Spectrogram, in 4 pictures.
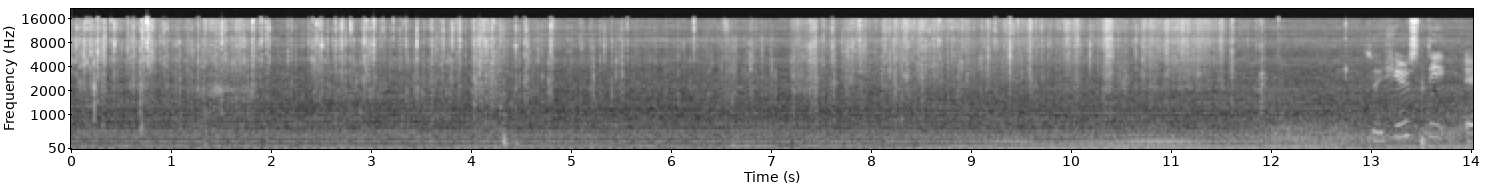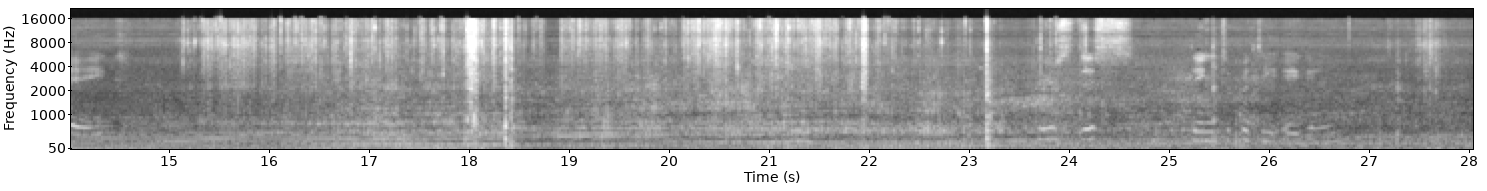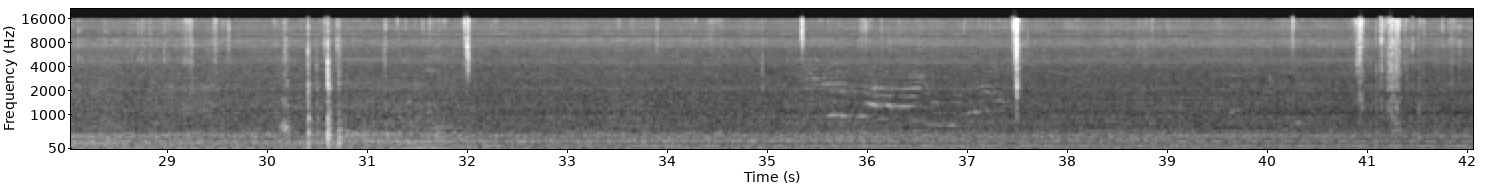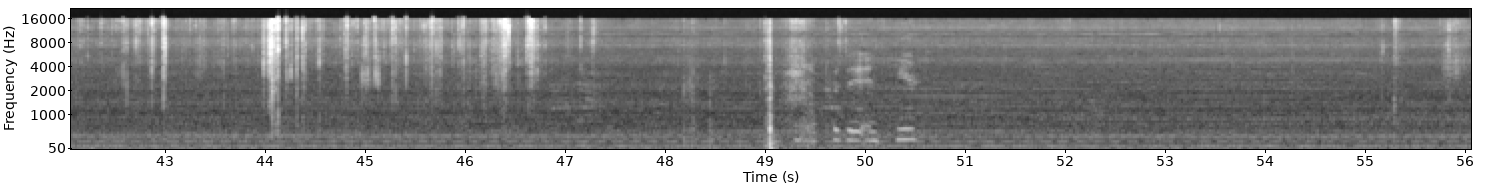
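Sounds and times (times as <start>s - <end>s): plastic wrapping crinkling: 0.0s - 12.0s, 15.1s - 22.8s, 40.9s - 46.9s
low hum: 0.0s - 35.4s.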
